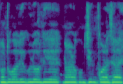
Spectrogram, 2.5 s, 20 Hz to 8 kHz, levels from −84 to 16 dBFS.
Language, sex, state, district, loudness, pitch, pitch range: Bengali, male, West Bengal, Dakshin Dinajpur, -15 LUFS, 235 Hz, 230-240 Hz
